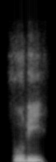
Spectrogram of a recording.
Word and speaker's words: Foodie: This is the name of my dog, Foodie. Is pronounced like Foodie like this, and it is a cute word for raccoon in Korean.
